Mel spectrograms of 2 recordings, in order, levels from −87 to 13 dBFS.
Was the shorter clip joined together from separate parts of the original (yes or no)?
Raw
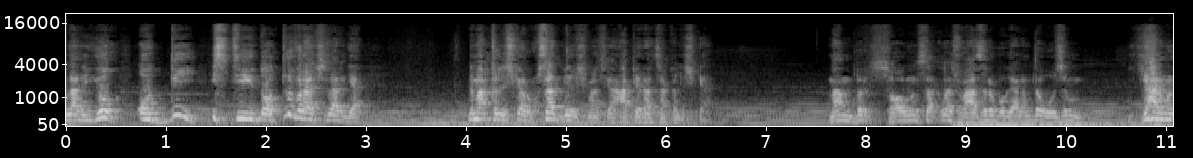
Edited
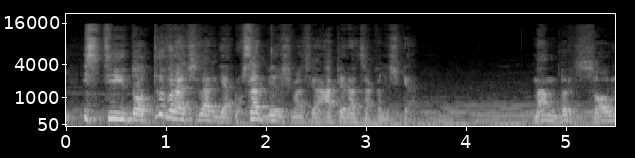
yes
